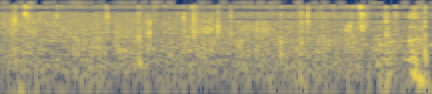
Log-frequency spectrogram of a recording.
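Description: Dense, close patter of rain hitting a surface, a continuous hiss with scattered drops, ending in a brief low thump.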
